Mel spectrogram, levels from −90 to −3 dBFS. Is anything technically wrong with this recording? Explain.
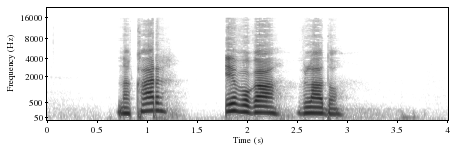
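Yes, there is crude rate conversion throughout the speech. Samples were simply dropped without filtering, which fits a 48 kHz to 44.1 kHz change. The result is a gritty, inharmonic fizz roughly 30 dB down that tracks loud and bright syllables. On a spectrogram it shows as faint, unrelated tonal lines and haze.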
